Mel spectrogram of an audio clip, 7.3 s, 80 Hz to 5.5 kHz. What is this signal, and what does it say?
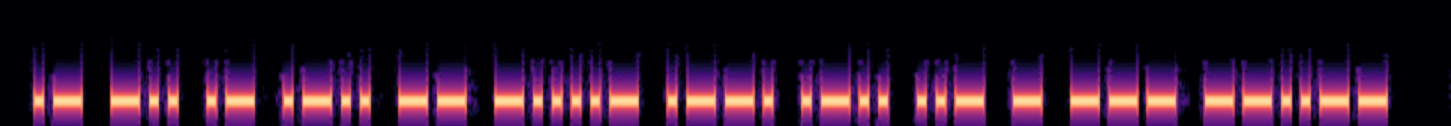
Morse code, heard as a keyed tone, about 25 wpm, 600 Hz. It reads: ADALM-PLUTO,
